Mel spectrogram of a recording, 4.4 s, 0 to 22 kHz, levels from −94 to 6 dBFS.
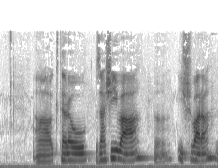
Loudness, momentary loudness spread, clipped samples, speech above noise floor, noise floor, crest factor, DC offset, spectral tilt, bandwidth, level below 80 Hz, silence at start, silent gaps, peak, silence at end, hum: -21 LUFS; 17 LU; under 0.1%; 22 dB; -44 dBFS; 20 dB; 0.7%; -5 dB/octave; 11.5 kHz; -56 dBFS; 0.2 s; none; -4 dBFS; 0 s; none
